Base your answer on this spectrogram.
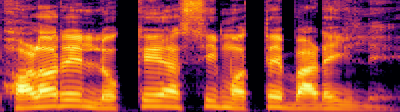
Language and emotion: Odia, neutral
